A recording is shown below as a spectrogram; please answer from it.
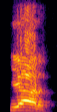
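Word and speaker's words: heir: যেরকম আওয়ার, ঠিক আছে, অনেস্ট, অনার্স, ইয়ার, এটা কি বলতো? এই যে ইয়ার, এটা কিন্তু হেয়ার না, এটা কি ইয়ার, ঠিক আছে ভাই?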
